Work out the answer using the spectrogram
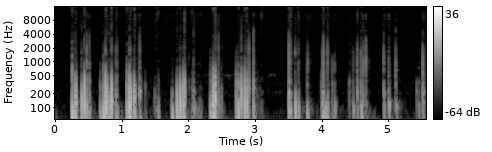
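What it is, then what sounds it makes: Cork coaster. A cork coaster is tapped in quick, uneven bursts of short taps. Each tap is a dull, low thud that stops almost at once, with nearly all its energy in the deep low end.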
